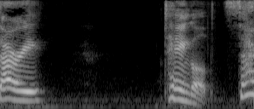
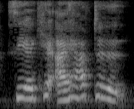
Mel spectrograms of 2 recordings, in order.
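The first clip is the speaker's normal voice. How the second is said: usual speaking voice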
